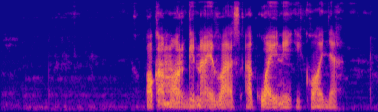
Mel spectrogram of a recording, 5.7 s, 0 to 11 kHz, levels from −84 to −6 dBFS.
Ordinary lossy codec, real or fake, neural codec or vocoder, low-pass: none; fake; vocoder, 22.05 kHz, 80 mel bands, HiFi-GAN; none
